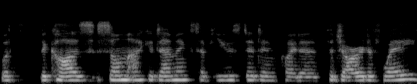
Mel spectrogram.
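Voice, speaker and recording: A woman speaks with a Dublin accent. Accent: Southern Irish (Dublin). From Ireland, Dublin. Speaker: folklorist and religion lecturer. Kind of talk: interview on academic topic.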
